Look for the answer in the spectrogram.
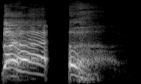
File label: Female Gnome Death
